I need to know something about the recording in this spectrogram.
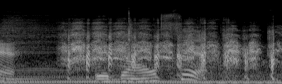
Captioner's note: Rick laughs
